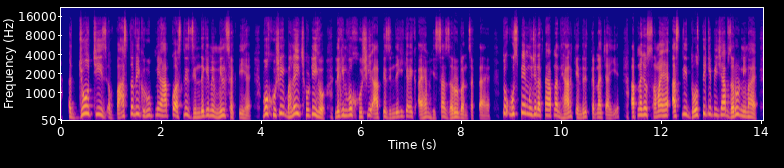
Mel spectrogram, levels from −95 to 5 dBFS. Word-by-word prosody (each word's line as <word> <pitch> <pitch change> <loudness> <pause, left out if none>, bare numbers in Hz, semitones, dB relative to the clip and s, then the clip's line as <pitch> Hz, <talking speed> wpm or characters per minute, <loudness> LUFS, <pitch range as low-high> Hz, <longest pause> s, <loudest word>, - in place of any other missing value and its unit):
अ, - - +1 0.2
जो 265 +4 +6
चीज़ 235 -7 -2 0.2
वास्तविक 245 +4 +1
रूप 190 +1 -6
में 215 - -2
आपको 185 0 +2
असली 230 0 +3
ज़िंदगी 170 +5 -2
में 190 -2 -2
मिल 170 +7 -1
सकती 135 -9 -4
है 100 - -6 0.3
वो 255 - +8
खुशी 245 +5 +1
भले 245 - +3
ही 270 - +5
छोटी 225 0 -1
हो, 155 - +2 0.2
लेकिन 190 +4 0
वो 215 +2 +3
खुशी 155 +6 -3
आपके 165 - -2
ज़िंदगी 145 +6 -6
का 165 - -3
एक 165 - -9
अहम 150 0 0
हिस्सा 155 +9 -1
ज़रूर 150 +2 +1
बन 110 -6 -1
सकता 95 - -5
है। 95 - -10 0.3
तो 265 - +1
उसपे 255 +5 +2
मुझे 235 -2 -1
लगता 205 0 +1
है 195 - +6
अपना 200 0 +1
ध्यान 125 +4 +2
केंद्रित 140 +3 -5
करना 145 - 0
चाहिए। 105 -5 -6 0.3
अपना 210 +7 +4
जो 225 - +3
समय 180 -2 +2
है 195 - +3
असली 235 +7 +3
दोस्ती 215 +8 +3
के 245 - -6
पीछे 220 -1 -2
आप 220 - +5
ज़रूर 200 +10 +4
निभाएँ 160 -4 0
190 Hz, 225 wpm, -24 LUFS, 155-225 Hz, 0.3 s, वो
